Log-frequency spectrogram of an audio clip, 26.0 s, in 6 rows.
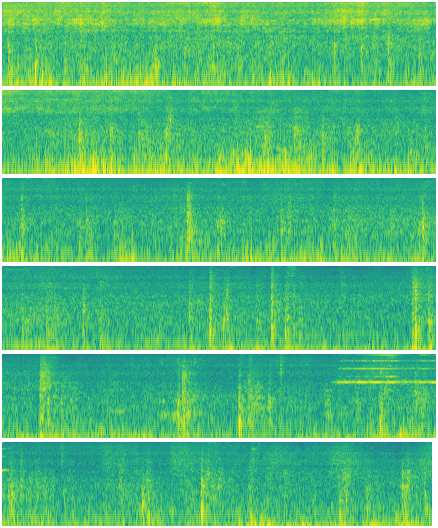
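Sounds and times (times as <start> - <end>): train wheels rumbling on rails: 0.0 - 26.0
high wheel squeal: 20.6 - 21.9.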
